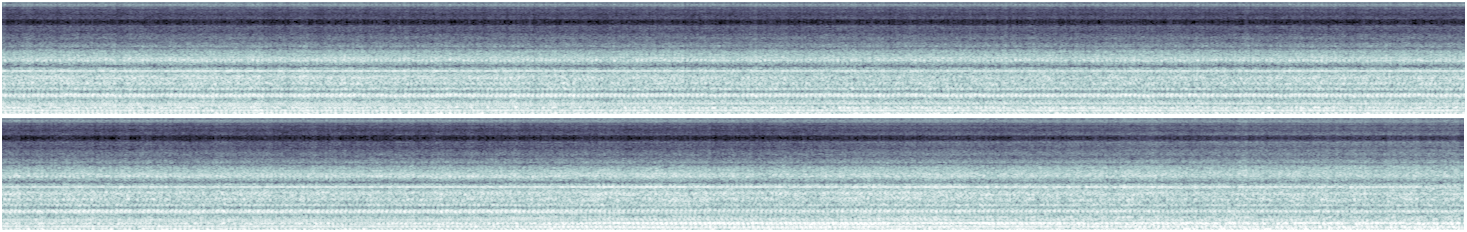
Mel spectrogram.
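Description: Scottish Aviation Bulldog's four-cylinder Lycoming piston engine and propeller droning steadily, heard inside the cockpit. About two-thirds of the way through, the engine note shifts as power or attitude changes.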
